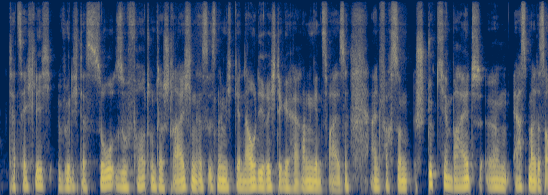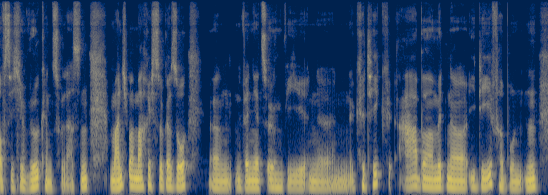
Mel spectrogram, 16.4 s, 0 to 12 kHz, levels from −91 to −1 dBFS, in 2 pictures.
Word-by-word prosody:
Tatsächlich 105 +2 -2
würde 90 0 -2
ich 95 - -10
das 90 0 -3
so 105 +2 +4
sofort 95 +2 -2
unterstreichen. 90 -1 +1
Es 85 +1 -1
ist - - -4
nämlich 90 -1 +2
genau 85 +2 +4
die 95 -1 +4
richtige 90 -1 +1
Herangehensweise 80 0 -1 0.3
einfach 90 0 -3
so 85 - 0
'n 85 0 +1
Stückchen 130 -6 0
weit, 95 +2 +1
ähm, 90 -2 0
erst 90 0 -3
mal 85 - +6
das 85 - -1
auf 85 0 +1
sich 85 -2 -3
wirken 90 -5 +2
zu - - -7
lassen. 95 +2 -1 0.3
Manchmal 105 +6 +3
mache 100 +3 +4
ich 110 - -4
sogar 95 0 +1
so, 95 +3 +3 0.3
ähm, 80 -2 0
wenn 85 -1 +1
jetzt 85 -1 +1
irgendwie 85 -3 -1
'ne 80 -1 -3
'ne - - -5
Kritik, 130 +1 -3
aber 95 0 +1
mit 95 +1 +3
'ner 85 -3 +4
Idee 95 +4 +1
verbunden, 90 -4 -1
90 Hz, 165 wpm, -23 LUFS, 85-95 Hz, 0.3 s, mal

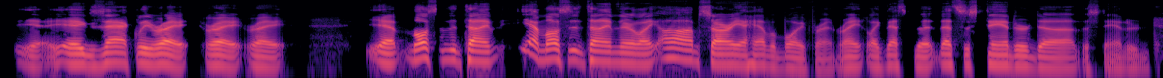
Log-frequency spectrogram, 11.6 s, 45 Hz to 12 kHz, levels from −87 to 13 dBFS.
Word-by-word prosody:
Yeah, 110 -7 -7
ye 145 - -7 0.2
exactly 130 +2 +2
right, 125 -5 +4 0.2
right, 120 -4 +2
right. 105 -3 -2 0.8
Yeah, 135 -3 +2
most 180 +2 +3
of 165 - -12
the 165 - -3
time 155 +2 +4 0.2
Yeah, 335 -5 +3
most 170 0 +2
of 165 - -3
the 150 - -11
time, 150 -1 +2
they're 135 -1 0
like, 130 +1 0
"Aw, 190 -2 +2
I'm 160 -3 -4
sorry, 125 -3 +2
I 115 - -1
have 120 -2 -5
a - - -6
boyfriend," 95 -3 -8
right, 105 +1 -5
like, 105 -3 -6
that's 115 -1 -5
the 105 -1 -3
that's 125 -2 -1
the 120 - -5
standard, 115 -5 -2
uh 95 -1 -2
the - - -14
standard - - -13
125 Hz, 180 wpm, -24 LUFS, 105-150 Hz, 0.8 s, right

